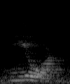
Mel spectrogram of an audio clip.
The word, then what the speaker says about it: your: Es como si esta U no existiera, ¿ok? Es igual que la palabra or con la E enfrente. Porque tienen la R inglesa, tienen un consejo rápido aquí, your, ¿ok? Una sola sílaba, your.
